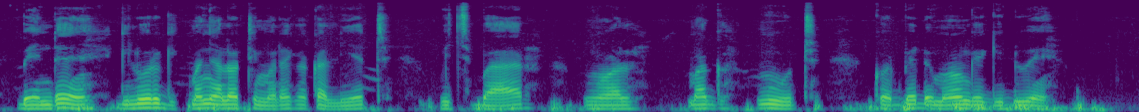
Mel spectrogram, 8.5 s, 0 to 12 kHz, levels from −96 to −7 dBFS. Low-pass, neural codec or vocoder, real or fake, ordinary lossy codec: 10.8 kHz; none; real; none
